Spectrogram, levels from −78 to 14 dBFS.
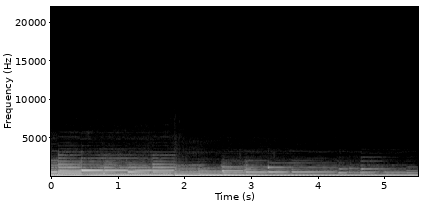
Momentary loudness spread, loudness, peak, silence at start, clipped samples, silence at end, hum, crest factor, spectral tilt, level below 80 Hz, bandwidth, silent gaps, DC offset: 10 LU; -13 LUFS; 0 dBFS; 0 s; under 0.1%; 0 s; none; 10 dB; -12.5 dB/octave; -22 dBFS; 2.9 kHz; none; under 0.1%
